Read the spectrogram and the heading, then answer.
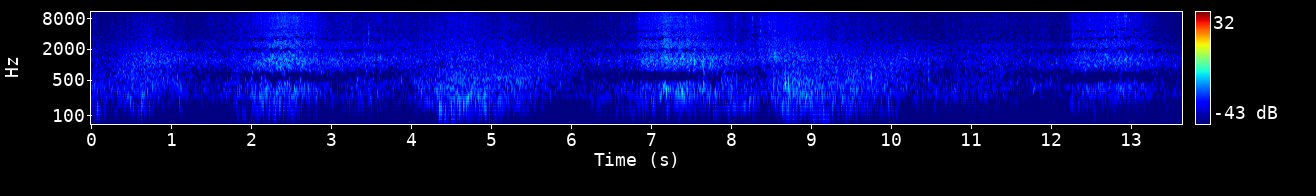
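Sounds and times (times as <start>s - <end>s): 
constant broadband hiss of surf: 0.0s - 13.6s
ocean waves surging and washing in: 0.0s - 13.6s.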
